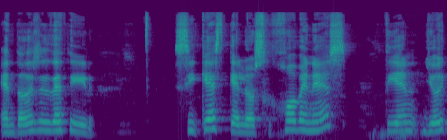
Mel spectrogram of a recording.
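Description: An unremarkable speaking voice, this woman talks fairly slowly at medium pitch with ordinary pitch variation. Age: 50s. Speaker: communication coach and trainer. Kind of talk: interview.

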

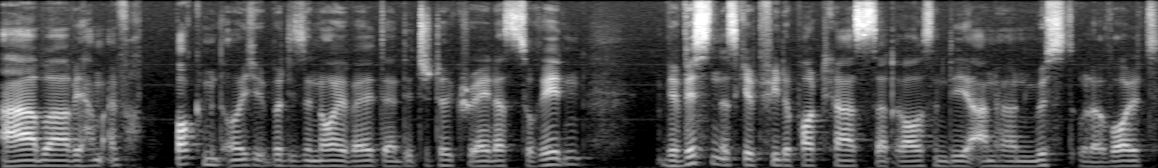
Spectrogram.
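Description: In a flat, monotone delivery, a man with a fairly low voice speaks at a moderate pace. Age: young. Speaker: podcast host and photographer. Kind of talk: casual chat. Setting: video call.

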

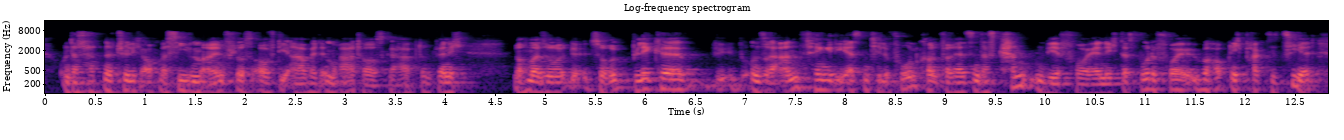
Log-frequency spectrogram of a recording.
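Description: Somewhat breathy, this man's voice sits at a medium pitch, with ordinary pitch variation and a moderate pace. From northwest Germany (Oldenburg area). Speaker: mayor. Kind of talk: casual interview.

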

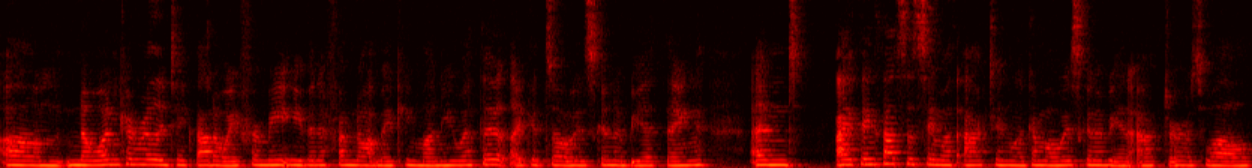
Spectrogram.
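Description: The speaker has an American accent and a somewhat breathy voice, moving at a fairly quick pace. The intonation is monotone and flat, and the loudness is very even. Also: woman, fairly high pitch for a woman. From New York. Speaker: podcast co-host. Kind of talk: casual chat.

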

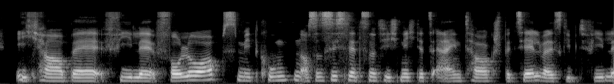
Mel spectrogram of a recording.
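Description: Speaking fairly slowly, a woman with a Swiss accent uses a fairly low pitch and fairly even intonation. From Switzerland, Basel region. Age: 30s. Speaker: essential oils network marketer. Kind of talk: podcast interview.

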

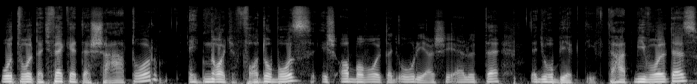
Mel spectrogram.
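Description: In a dark, mellow tone, a man speaks at a moderate pace and medium pitch with ordinary pitch variation, recorded very cleanly against a silent background with a dry, close sound and no echo. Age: 60s. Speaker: photographer and author. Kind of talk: casual chat. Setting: studio.

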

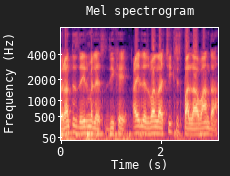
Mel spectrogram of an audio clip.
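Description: A man talks at a fairly quick pace. His voice sits at a medium pitch. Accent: Mexican. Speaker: streamer interviewing a guest. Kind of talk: casual chat.

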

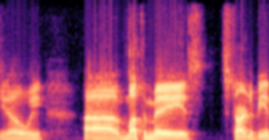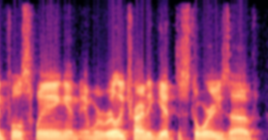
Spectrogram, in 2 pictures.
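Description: Speaking at a moderate pace, a man with an ordinary speaking voice keeps a medium pitch and fairly even intonation. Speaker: podcast co-host. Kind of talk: casual chat.

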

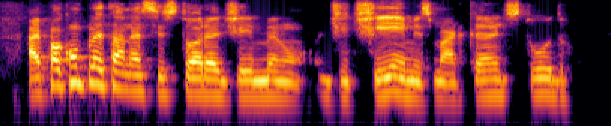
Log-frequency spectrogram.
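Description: This man has a fairly high pitch and keeps a moderate pace. The background is quiet. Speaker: podcast host. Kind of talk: casual chat. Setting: live stream.

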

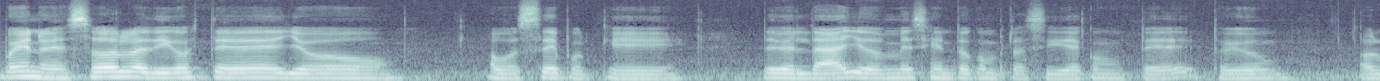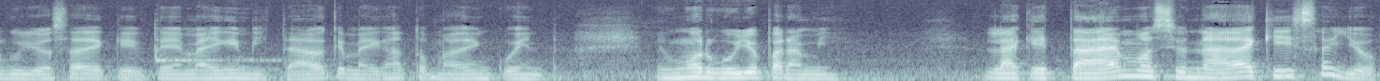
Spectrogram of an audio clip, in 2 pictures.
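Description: Ordinary pitch variation in a very deep, low female voice. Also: moderate pace. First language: Warao (speaking Spanish). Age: 40s. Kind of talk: interview testimony.

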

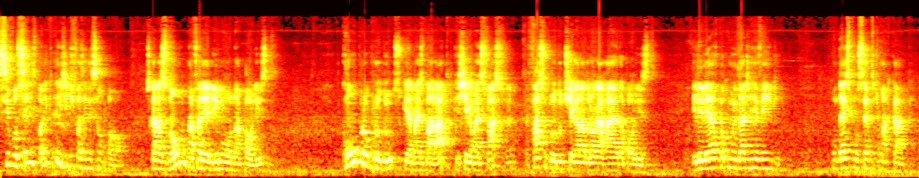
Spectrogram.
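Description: Man with a fairly high voice at a fairly quick pace, lively intonation and long, frequent pauses, with audible room echo and noticeable background noise. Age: 30s. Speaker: angel investor. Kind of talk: live onstage interview. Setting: stage with audience.

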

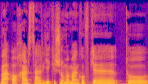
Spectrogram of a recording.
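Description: Woman with an ordinary speaking voice at medium pitch, on a very clean recording with a silent background. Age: 30s. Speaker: cook and transgender interviewee. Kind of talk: interview.

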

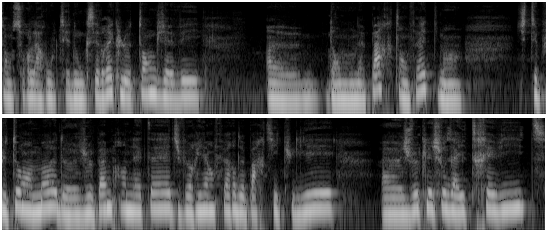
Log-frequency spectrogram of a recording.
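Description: A woman speaks with a fairly low pitch and a dark, mellow tone that is somewhat breathy. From Belgium. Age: 30s. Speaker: sailor, former traveling professional. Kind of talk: casual interview.

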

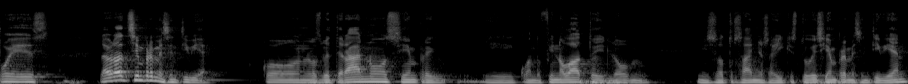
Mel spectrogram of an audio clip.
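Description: An unremarkable speaking voice: a man with a fairly low pitch, fairly even intonation and a moderate pace, on a very clean recording with a silent background. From Mexico, Veracruz. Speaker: American football player. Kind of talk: casual interview.

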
